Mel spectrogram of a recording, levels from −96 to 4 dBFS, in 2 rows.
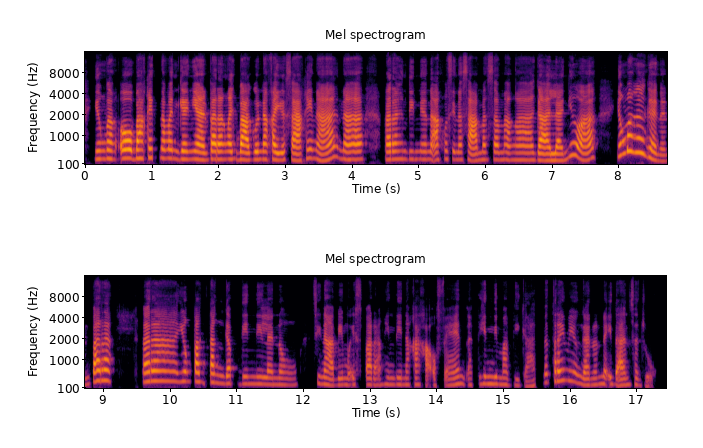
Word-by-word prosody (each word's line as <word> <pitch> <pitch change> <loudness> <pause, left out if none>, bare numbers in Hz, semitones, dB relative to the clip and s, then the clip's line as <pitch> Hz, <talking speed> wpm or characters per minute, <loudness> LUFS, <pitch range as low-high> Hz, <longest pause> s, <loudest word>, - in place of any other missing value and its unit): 'Yon 255 +1 -4
bang, 260 -2 +2
oh 275 0 +9
bakit 280 +2 +2
naman 275 -3 -1
ganyan, 245 -2 +4
parang 245 0 +4
nagbago 245 -1 +5
na 245 - +3
kayo 230 0 +2
sa'kin, 220 +6 +1
ah, 220 +9 +2
na 240 -2 +2 0.5
parang 250 +1 +1
hindi 250 0 -11
niyo 245 0 -8
na 235 -1 -1
ako 255 - -11
sinasama 235 -2 -2
sa 235 -1 -2
mga 225 -1 -3
gala 210 -1 +3
niyo 370 +10 -7
ah. 240 +7 +2 0.3
'Yong 380 +3 0
mga 470 -2 +4
ganon 205 -5 -2
para 330 +6 +3 0.5
para 315 +1 +1
yung 310 0 -6
pagtanggap 275 -6 -2
din 230 +1 -12
nila 220 -2 -7
nung 200 -1 -13 0.2
sinabi 200 -4 -6
mo 190 - -12
is 205 - -15
parang 200 -1 -7
hindi 210 -1 -14
nakaka-offend 205 +1 -11
at 195 - -15
hindi 225 -1 -9
mabigat. 180 -5 -15
Na-try 310 +4 -4
mo 325 -3 -12
'yong 270 - -9
ganun, 200 +2 -8
na 210 - -8
idaan 200 -1 -6
sa 205 - -13
joke? 180 - -20
235 Hz, 175 wpm, -23 LUFS, 210-265 Hz, 0.5 s, oh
